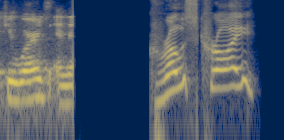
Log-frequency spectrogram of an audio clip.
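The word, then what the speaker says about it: Grosskreutz: if my client mr gross kroy i would like to say a few words gross kroy that's how you pronounce that name and i would like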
